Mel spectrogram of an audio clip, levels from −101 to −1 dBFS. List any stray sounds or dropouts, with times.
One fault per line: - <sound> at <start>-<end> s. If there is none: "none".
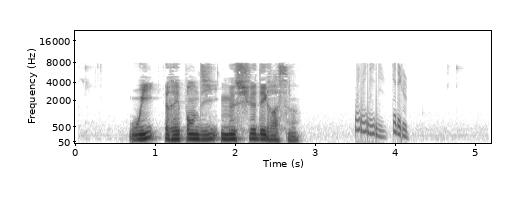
- chirp at 3.5-4.2 s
